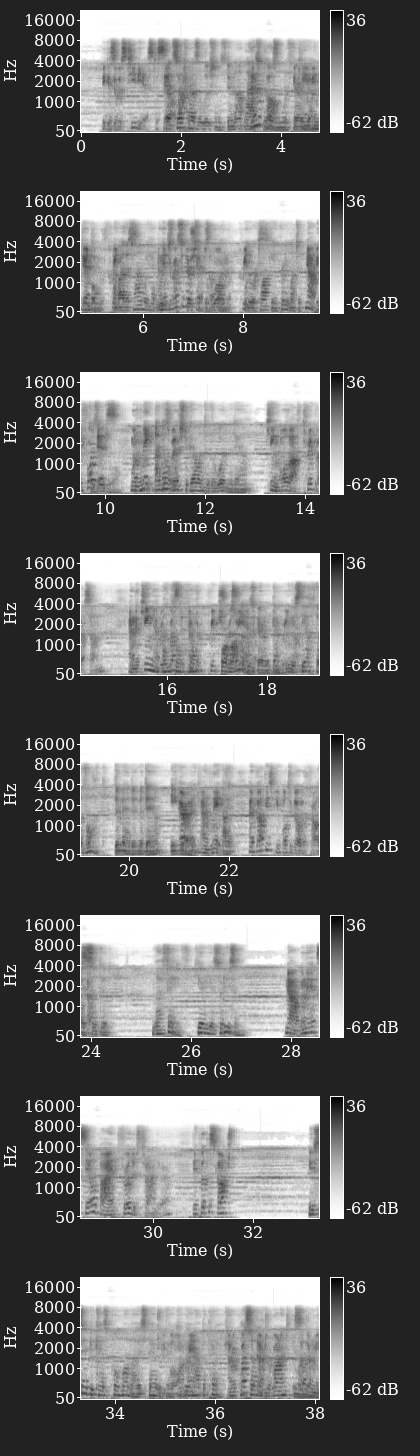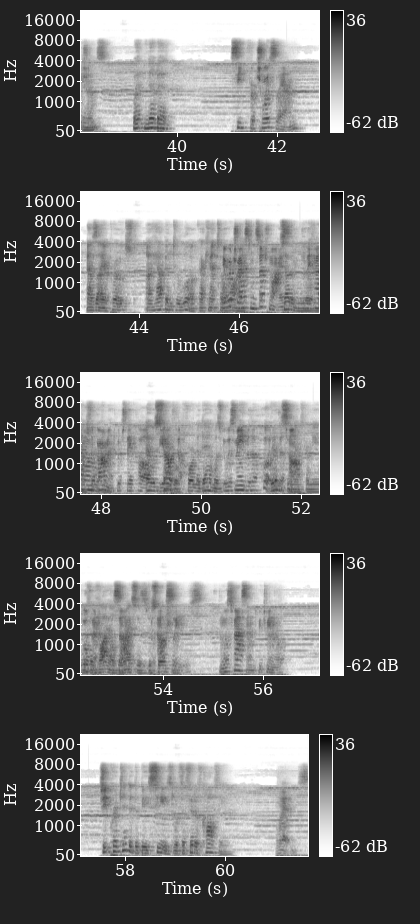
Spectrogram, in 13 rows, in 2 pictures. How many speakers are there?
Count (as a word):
two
